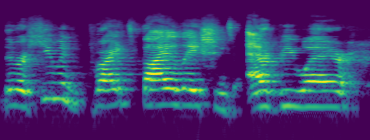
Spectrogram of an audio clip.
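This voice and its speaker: A man's voice: sits high, steady tone, normal speed, a bit bright, a little hiss or hum. A teenage boy vlogger rambling through a comedic parody story and acting out scenes while he moves around a small basement room. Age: teens. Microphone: built-in webcam mic across the room. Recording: roomy and distant.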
